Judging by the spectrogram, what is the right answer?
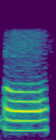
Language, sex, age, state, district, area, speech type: Assamese, female, 18-30, Assam, Sivasagar, rural, conversation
